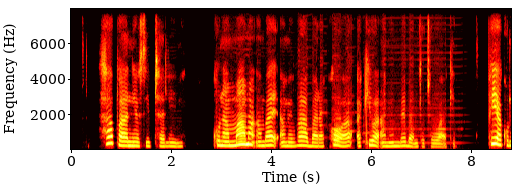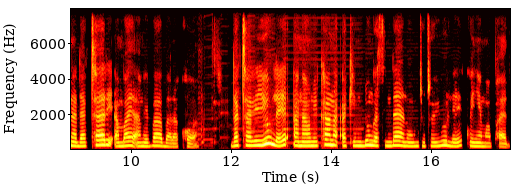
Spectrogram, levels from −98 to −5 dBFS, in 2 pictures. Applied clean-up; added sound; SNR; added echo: neural separator model SepFormer DNS4.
